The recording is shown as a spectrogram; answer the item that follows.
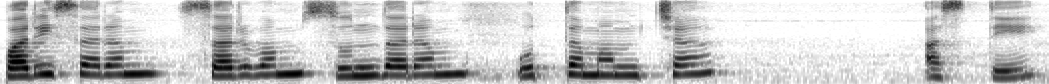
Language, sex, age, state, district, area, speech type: Sanskrit, female, 45-60, Karnataka, Uttara Kannada, rural, spontaneous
